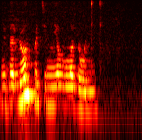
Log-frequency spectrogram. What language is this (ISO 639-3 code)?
rus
